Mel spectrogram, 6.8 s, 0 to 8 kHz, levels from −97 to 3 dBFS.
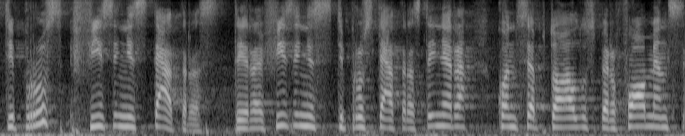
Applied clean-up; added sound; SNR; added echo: none; Wind; 18 dB; none.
